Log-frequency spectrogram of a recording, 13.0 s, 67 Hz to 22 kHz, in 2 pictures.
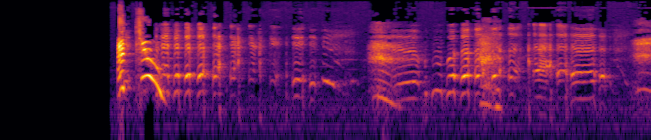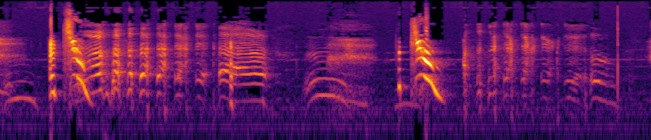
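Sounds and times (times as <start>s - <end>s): baby laughing: 1.3s - 12.7s
breathy gasps: 3.3s - 4.1s, 6.1s - 6.9s, 9.3s - 10.4s.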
